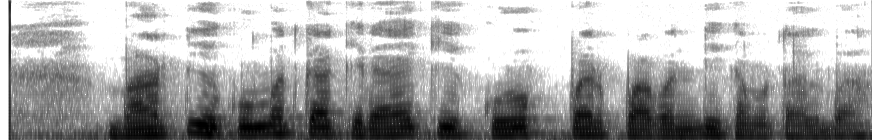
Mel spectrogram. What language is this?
Urdu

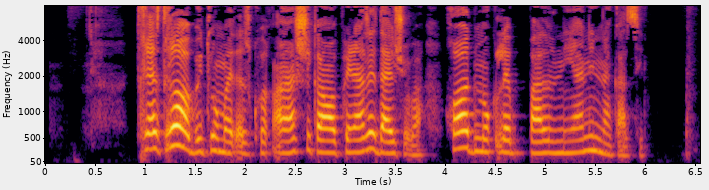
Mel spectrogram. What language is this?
Georgian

